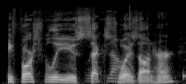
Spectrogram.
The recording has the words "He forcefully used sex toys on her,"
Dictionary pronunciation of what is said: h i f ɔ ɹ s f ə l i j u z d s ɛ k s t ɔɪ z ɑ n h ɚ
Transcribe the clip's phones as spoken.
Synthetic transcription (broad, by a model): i f ɔ ɹ s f l i j u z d s ɛ k s t ɔɪ z n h ɚ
